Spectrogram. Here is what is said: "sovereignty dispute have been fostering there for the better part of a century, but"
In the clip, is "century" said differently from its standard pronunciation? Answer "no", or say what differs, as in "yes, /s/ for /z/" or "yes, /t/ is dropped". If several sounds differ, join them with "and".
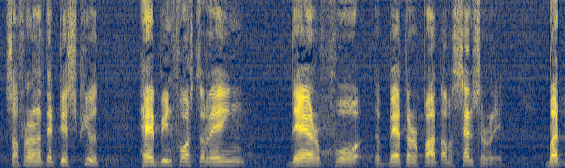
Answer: yes, /s/ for /tʃ/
